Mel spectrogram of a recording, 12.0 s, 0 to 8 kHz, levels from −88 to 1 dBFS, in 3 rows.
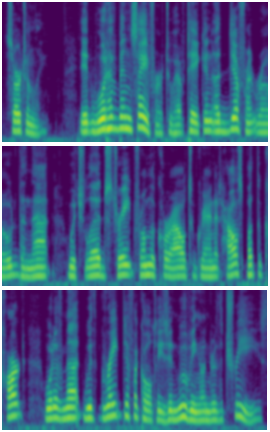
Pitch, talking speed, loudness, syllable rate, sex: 155 Hz, 185 wpm, -19 LUFS, 4.8 syllables/s, male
